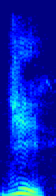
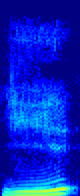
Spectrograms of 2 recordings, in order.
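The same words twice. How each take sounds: First: The pitch falls from high to low. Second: The pitch rises from mid to high. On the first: "El cuarto tono es un tono bajado" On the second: "El segundo tono es ascendiente"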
